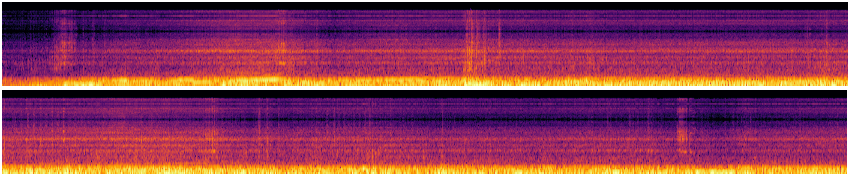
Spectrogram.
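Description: Vehicle engine running as it climbs a hill road, heard from inside the cabin: it revs up with rising pitch about two to five seconds in, then runs steadily. A single sharp knock about eight seconds in.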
